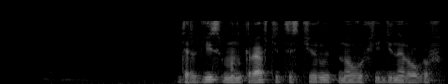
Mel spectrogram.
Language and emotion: Russian, neutral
